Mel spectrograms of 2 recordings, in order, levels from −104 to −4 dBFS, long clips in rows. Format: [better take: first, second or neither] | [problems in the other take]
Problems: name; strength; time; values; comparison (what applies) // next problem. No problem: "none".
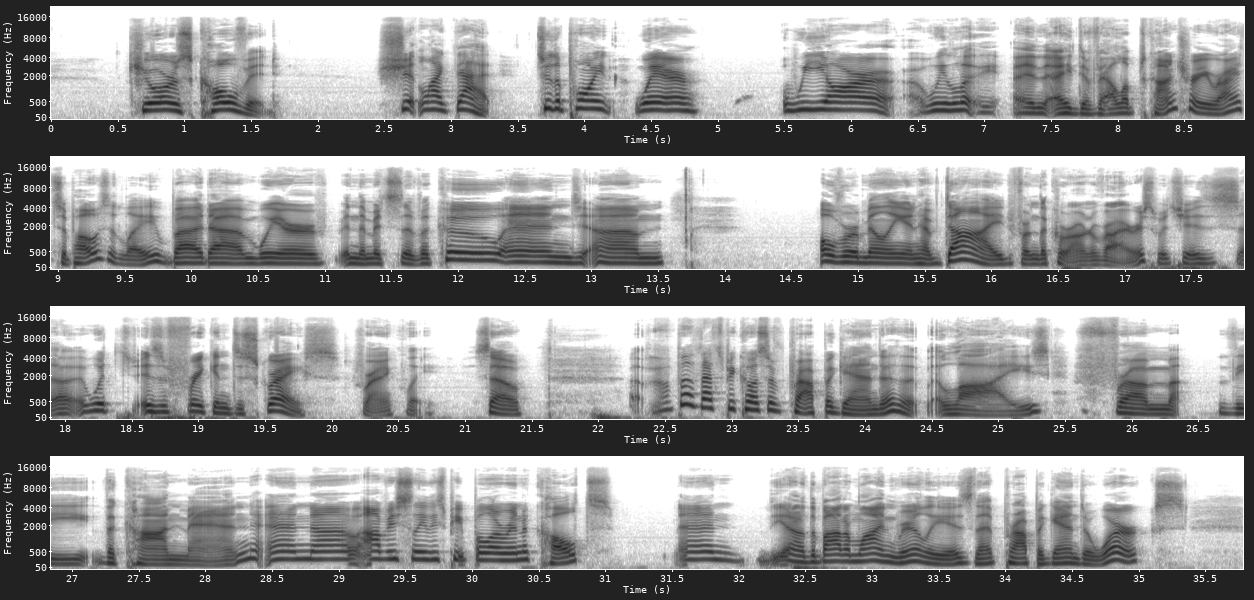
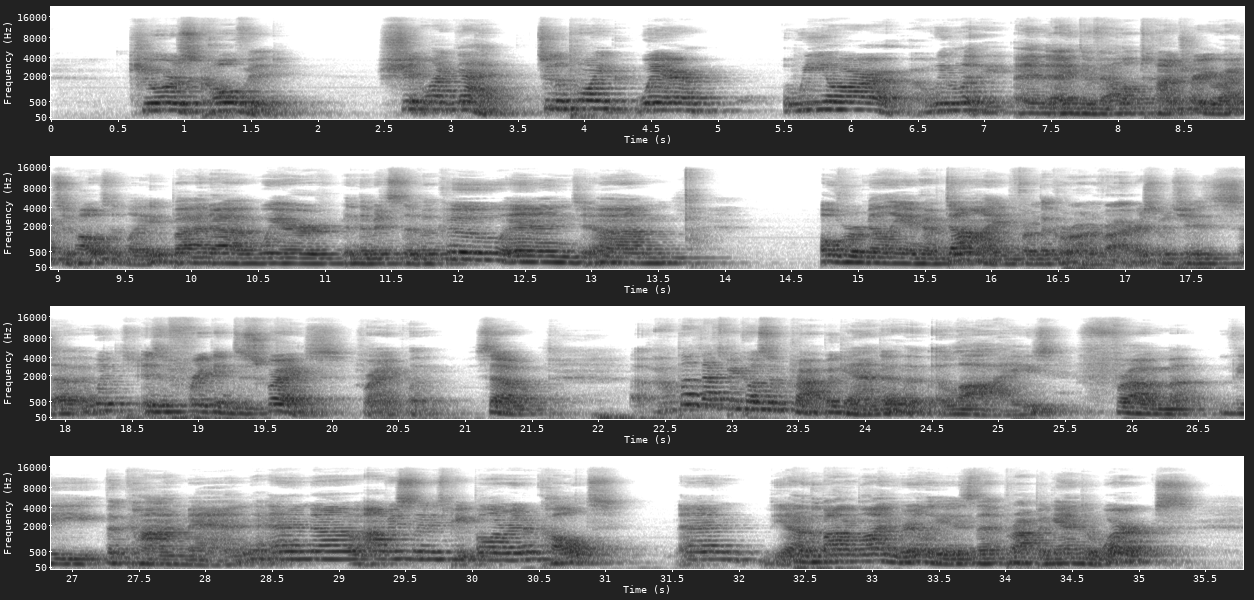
first | off-mic speech; far // room echo; noticeable; dies away in 0.6 s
